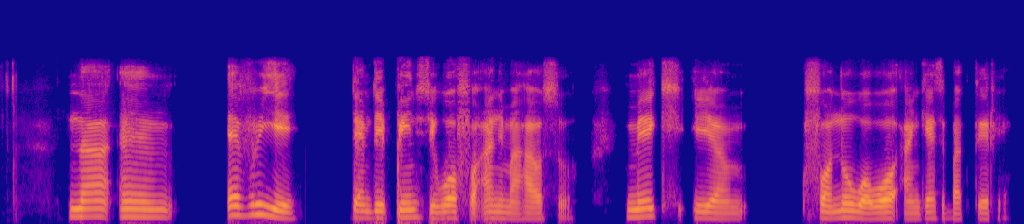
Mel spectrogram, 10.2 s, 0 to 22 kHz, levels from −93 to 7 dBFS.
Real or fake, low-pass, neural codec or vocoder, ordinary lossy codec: real; 7.2 kHz; none; Opus, 16 kbps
